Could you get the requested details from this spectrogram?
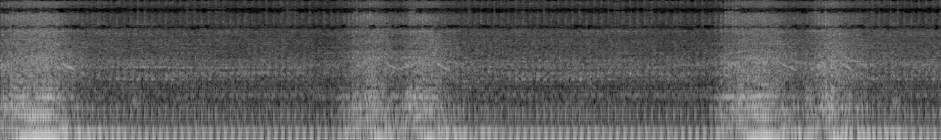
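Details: TVS Callisto scooter after cleaning a very dirty fuel pump, possibly fouled by Pertalite fuel; it had bucked, ticked, refused throttle and stalled; now revs cleanly through three blips and returns to steady idle: running normally.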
